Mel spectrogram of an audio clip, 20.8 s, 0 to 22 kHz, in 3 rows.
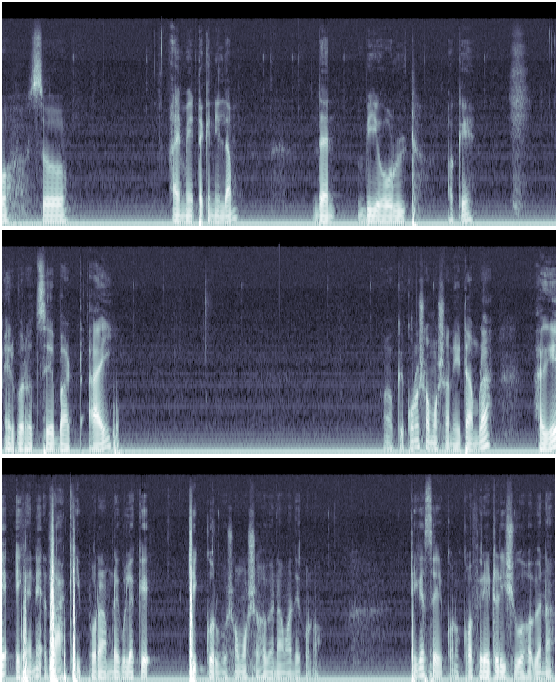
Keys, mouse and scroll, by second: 0.9 alt+shift+click, 2.4 ctrl+click, 4.3 alt+shift+click, 8.6 alt+shift+click, 10.0-13.7 alt+shift+drag, 16.6-17.7 drag, 19.1 alt+shift+click.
